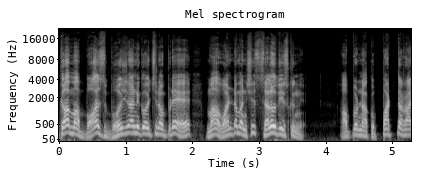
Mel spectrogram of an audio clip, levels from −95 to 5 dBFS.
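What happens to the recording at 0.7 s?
Nothing goes wrong at 0.7 s; the audio is intact at that moment.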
